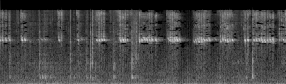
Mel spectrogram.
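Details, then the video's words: Male crickets set to fight each other, the chirping loud and bright, given in short pulsed bursts repeated through the clip with brief gaps, and faint tapping or scuffling noises between the bursts. "ADU JANGKRIK "cricket fight ""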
